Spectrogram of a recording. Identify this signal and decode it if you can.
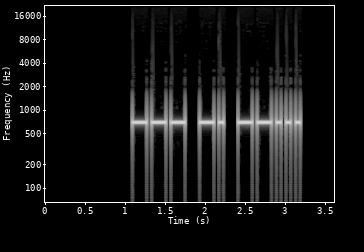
Morse code, heard as a keyed tone, about 20 wpm, 700 Hz. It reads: ON7
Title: Callsign Prefixes for Top 25 DXCC - Repeated 3x - 20wpm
